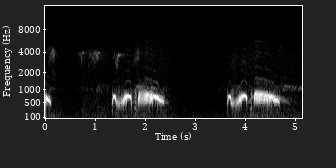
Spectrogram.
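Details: Spotted dove heard as a lure for wild doves: two loud phrases about two seconds apart, each a quick double coo and a longer falling coo, with faint higher chirps between.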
